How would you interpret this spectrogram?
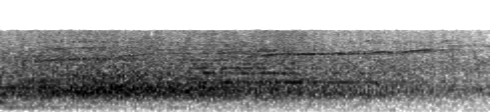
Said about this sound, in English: Give the Lord a big clap and a shout of victory.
